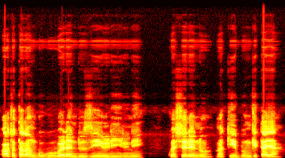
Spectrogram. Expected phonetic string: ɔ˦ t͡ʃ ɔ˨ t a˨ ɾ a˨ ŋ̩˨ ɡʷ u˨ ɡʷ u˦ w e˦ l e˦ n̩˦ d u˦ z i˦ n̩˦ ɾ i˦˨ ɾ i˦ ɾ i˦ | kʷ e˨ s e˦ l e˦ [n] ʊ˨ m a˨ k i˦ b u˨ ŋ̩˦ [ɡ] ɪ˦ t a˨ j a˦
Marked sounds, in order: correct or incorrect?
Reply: correct, correct

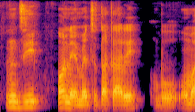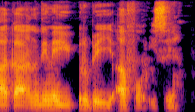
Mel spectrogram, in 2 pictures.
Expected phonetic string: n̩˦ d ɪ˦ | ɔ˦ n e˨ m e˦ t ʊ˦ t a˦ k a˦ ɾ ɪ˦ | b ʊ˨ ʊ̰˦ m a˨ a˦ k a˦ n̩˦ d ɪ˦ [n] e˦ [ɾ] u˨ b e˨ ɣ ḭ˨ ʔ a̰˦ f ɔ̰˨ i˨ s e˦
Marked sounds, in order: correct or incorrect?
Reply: correct, correct

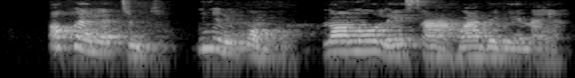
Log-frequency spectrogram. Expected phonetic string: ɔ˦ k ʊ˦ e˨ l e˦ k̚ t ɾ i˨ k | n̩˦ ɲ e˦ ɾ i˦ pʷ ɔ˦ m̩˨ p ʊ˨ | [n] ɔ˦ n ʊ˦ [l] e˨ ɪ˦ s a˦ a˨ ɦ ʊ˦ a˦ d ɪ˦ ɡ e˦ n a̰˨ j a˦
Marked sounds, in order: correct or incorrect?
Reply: correct, correct

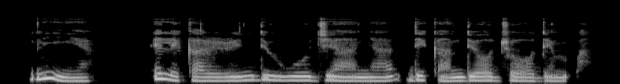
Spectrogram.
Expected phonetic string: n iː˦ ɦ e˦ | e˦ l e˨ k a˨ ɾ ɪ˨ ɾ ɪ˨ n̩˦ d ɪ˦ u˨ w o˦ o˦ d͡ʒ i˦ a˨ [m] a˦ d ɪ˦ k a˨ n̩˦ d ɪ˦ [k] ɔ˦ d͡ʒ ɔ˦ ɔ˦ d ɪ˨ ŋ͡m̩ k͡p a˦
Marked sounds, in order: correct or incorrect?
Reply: incorrect: ɲ, incorrect: none

